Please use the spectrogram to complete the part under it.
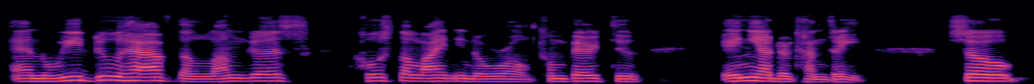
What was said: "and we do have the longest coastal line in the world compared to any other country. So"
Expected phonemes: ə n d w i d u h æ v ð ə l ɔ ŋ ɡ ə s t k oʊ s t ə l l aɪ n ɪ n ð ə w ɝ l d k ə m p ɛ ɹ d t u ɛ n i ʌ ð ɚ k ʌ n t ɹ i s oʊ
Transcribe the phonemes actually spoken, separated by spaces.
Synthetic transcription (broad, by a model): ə n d w i d u h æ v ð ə l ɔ ŋ ɡ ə s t k oʊ s t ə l l aɪ n ɪ n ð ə w ɝ l d k ə m p ɛ ɹ d t u ɛ n i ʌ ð ɚ k ʌ n t ɹ i s oʊ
